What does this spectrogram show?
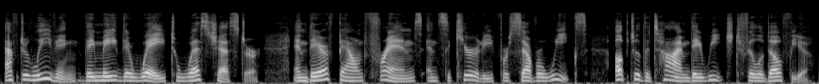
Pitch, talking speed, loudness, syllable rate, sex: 175 Hz, 185 wpm, -19 LUFS, 5.1 syllables/s, female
